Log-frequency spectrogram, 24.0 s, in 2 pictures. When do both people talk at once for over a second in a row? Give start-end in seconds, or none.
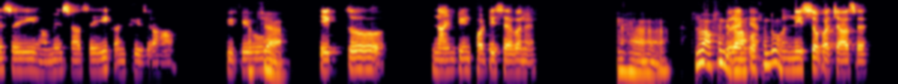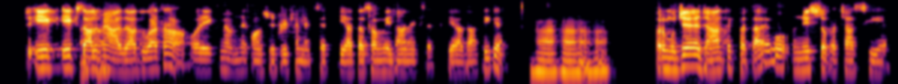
none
